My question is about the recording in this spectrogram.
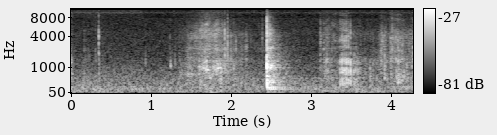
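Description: Near silence in a room, with faint paper rustling and one sharp click about halfway through as a hardcover picture book is handled and its page begins to turn.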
